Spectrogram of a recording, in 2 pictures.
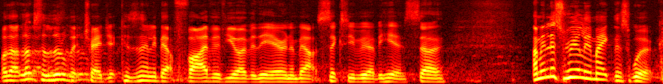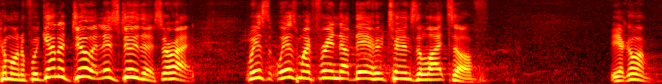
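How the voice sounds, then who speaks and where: High-voiced man chatting from a stage. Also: very animated, fairly quick, fairly bright tone. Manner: rambling, chatty, teasing the crowd. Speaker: musician addressing a youth conference. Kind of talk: casual, encouraging talk between songs. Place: conference hall stage with a live audience.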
